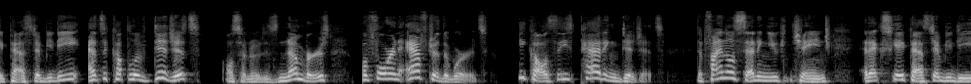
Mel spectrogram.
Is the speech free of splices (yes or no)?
no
